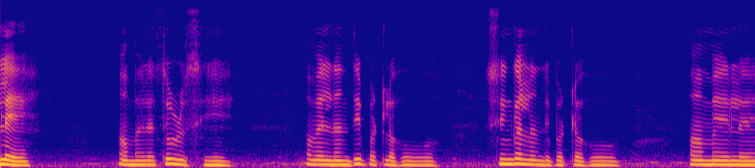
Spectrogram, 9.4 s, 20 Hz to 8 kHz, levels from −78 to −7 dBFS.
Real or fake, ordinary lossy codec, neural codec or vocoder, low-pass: real; none; none; none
